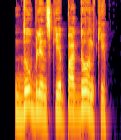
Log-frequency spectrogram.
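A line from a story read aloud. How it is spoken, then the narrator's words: Grumbling. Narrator (Russian): проворчал Гипси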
